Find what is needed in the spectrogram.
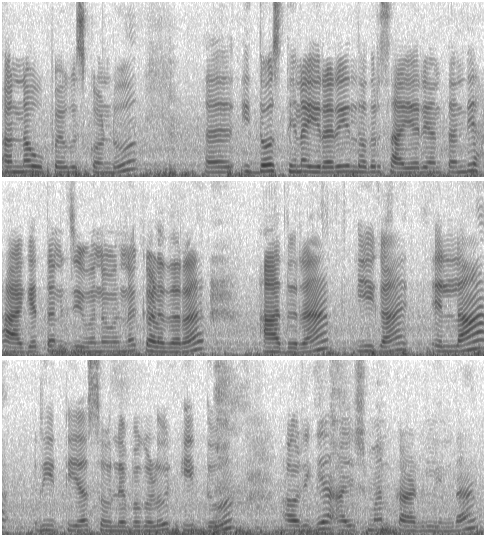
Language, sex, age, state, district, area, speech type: Kannada, female, 30-45, Karnataka, Bidar, rural, spontaneous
